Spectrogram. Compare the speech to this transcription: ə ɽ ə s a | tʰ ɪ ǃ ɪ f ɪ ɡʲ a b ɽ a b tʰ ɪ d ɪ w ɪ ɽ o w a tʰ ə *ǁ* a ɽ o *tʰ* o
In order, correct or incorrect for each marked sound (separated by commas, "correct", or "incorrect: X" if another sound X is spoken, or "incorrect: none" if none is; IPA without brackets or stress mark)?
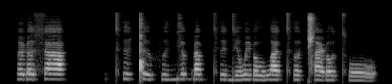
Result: correct, correct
